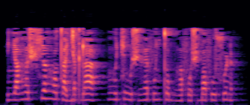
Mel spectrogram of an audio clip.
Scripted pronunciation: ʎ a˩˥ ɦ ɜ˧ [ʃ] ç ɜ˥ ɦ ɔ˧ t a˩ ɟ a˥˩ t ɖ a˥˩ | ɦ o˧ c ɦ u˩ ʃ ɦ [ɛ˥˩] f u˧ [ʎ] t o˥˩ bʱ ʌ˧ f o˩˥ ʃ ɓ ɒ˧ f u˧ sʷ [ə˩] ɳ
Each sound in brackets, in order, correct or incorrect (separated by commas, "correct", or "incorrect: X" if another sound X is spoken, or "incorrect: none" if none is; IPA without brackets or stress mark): correct, correct, correct, incorrect: ə˥˩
